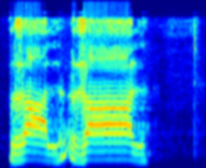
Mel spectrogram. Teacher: یہ ذال ہے، بغیر سیٹی کے ساتھ پڑھا جائے گا. اس کا مخرج زبان کا سیدھا اوپر والے دانتوں کے اندرونی کنارے سے لگے تو ذال پڑھا جاتا ہے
